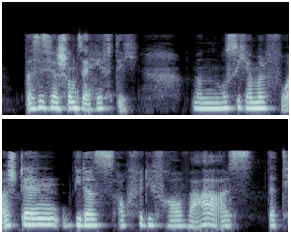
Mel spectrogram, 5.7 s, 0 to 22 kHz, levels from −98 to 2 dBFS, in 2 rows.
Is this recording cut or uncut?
uncut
